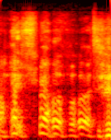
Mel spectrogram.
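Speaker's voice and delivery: loud, slow yelling through laughter. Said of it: "Why am I yelling?".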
